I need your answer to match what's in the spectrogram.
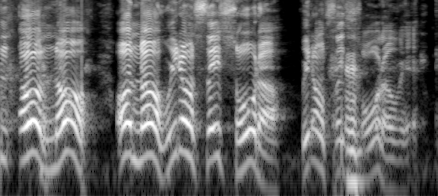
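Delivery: put-on Minnesota accent. Imagining how people in Minnesota would answer about the word soda: Minnesotan accent. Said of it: "see if they say it in their accent".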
